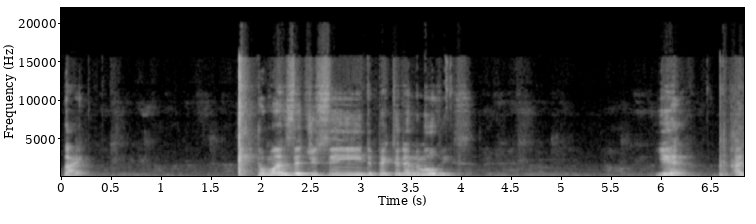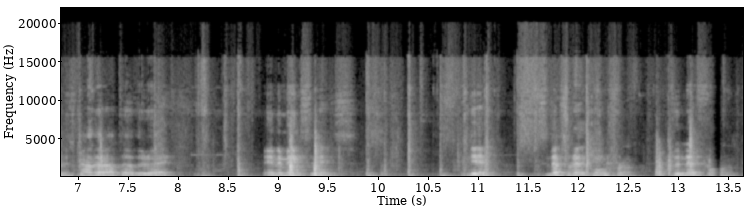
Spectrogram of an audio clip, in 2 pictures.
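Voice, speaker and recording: A man's voice: on the high side, big pitch swings, a little slow, creaky, pauses often. A man giving a casual tarot reading, rambling and repeating "okay" and "you know" as he talks to his viewers. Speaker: tarot card reader. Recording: distant mic with background noise. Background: birds chirping.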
